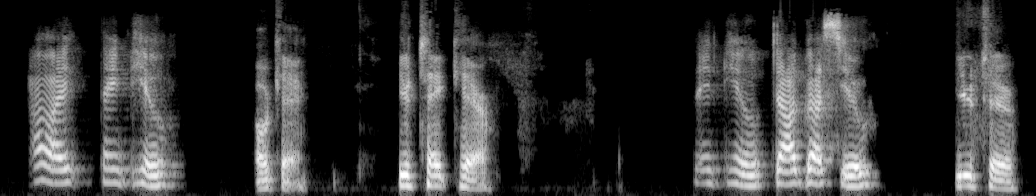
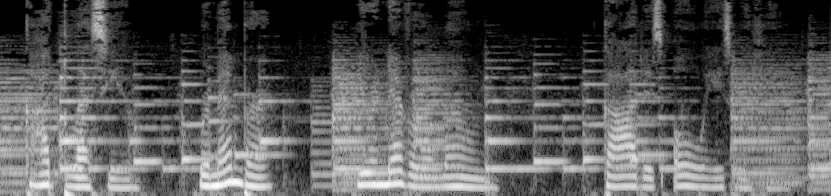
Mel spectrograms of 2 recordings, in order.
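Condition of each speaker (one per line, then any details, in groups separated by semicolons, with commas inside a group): Cerebral palsy; left side affected, throat speech surgery; mild
No condition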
